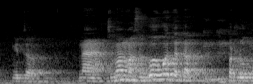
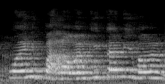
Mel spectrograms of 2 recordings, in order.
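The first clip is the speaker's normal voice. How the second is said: imitated admiring onlooker; 8 semitones higher, 3 dB louder than usual. Imitates admiring resident buying petrol.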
